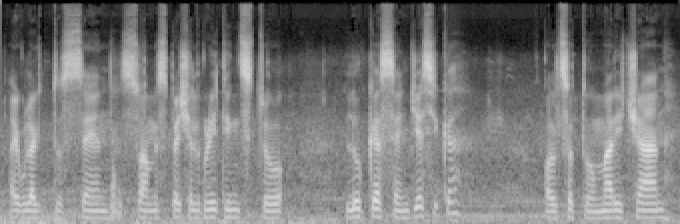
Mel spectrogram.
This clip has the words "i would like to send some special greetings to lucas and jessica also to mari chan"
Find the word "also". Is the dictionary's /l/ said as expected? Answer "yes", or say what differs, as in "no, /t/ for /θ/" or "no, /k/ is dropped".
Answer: yes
